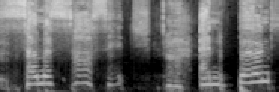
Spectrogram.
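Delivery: creepy voice. Acted. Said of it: "in a creepy voice".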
